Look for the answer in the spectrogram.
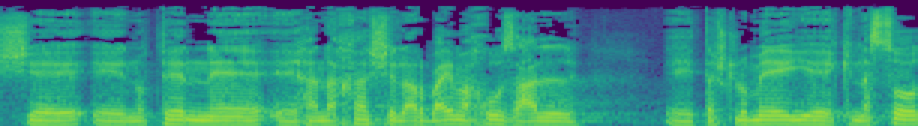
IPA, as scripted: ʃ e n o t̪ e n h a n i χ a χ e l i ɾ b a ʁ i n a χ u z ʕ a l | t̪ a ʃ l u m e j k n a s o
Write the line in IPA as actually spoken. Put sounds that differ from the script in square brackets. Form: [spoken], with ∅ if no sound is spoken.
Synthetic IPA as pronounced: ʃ e n o t̪ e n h a n [a] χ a [ʃ] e l [a] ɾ b a [ʕ] i [m] a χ u z ʕ a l | t̪ a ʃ l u m e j k n a s o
